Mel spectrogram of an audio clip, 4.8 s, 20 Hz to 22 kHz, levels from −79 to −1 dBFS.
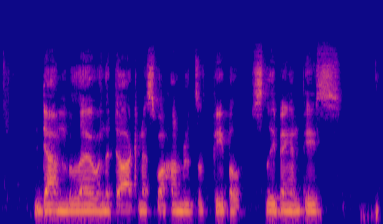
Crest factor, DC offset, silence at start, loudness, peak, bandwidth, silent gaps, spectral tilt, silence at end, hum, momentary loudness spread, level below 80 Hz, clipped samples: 20 dB; under 0.1%; 0.45 s; -31 LUFS; -12 dBFS; 10.5 kHz; none; -4 dB/octave; 0.05 s; none; 8 LU; -66 dBFS; under 0.1%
